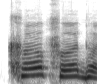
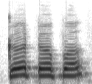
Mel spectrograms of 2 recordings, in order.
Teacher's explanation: महाप्राण व्यंजन कोणता आहे मूळ महाप्राण व्यंजन आहे ह आणि त्यासोबत ज्या वर्णाचा उच्चार करताना ह चा उच्चार होत म्हणजेच ह च प्राबल्य असत त्याला आपण काय म्हणतो महाप्राण म्हणतो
